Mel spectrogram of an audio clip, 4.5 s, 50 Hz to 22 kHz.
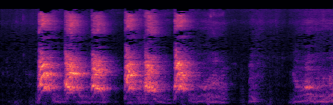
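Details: Trouble, a 14-week-old golden retriever mix puppy, plays rough with Monkey, a 2.5-year-old jack russell/rat terrier mix. Five harsh, growly barks in quick succession, then softer broken grumbles and a rough growl near the end.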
